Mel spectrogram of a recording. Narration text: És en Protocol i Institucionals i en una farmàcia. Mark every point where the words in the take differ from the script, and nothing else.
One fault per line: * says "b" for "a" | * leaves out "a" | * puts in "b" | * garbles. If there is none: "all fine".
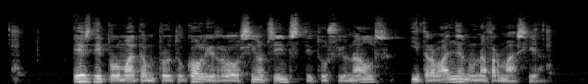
* puts in "diplomat"
* puts in "Relacions"
* puts in "treballa"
